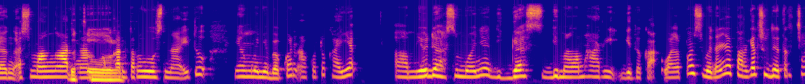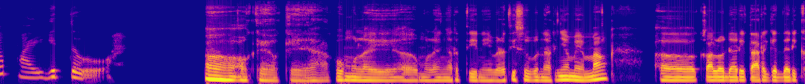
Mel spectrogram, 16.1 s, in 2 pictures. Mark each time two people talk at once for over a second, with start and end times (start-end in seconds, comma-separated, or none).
none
